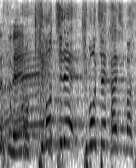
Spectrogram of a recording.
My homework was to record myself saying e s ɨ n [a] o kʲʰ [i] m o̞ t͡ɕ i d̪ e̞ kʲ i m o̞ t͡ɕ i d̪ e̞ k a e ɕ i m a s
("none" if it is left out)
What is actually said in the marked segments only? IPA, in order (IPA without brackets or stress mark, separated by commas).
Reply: e, i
